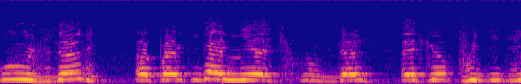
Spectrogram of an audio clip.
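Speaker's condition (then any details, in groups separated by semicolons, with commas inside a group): Cerebral palsy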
